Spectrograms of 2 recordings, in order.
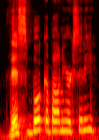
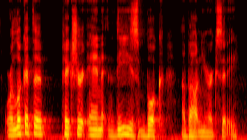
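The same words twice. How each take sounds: First: "this book" lifted high to mark the right choice; correct version, pitched high. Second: Said in the usual way. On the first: Shown as a demonstration. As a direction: sing up "this book" as the correct one. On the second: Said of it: "It should be this".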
